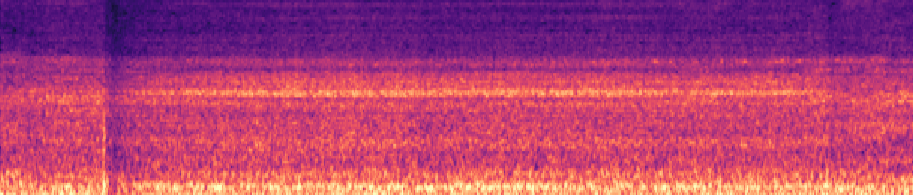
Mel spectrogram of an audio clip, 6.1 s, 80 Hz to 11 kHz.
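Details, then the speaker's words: Mercedes-Benz S550 W221 after blower motor and resistor replacement, blower on setting seven: even rushing airflow with a faint steady whir and no squeal, ticking or rubbing; the blower works normally. "i can feel it come out the vents i can feel it come out events now and you can hear it that is on"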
